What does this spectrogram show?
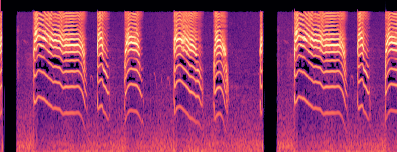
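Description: Desert rain frog giving shrill, toy-like squeaks that slide downward, repeated in quick bursts.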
